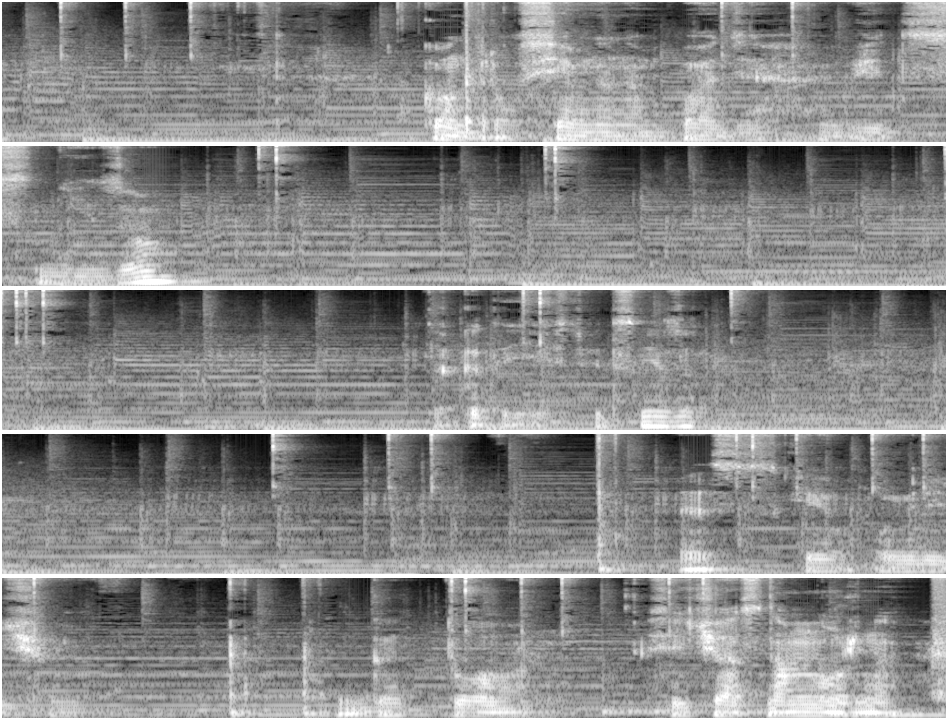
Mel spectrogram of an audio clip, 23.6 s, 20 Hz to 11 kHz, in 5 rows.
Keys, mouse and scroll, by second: 0.6 middle click, 2.3 ctrl+KP_7, 3.6-4.0 shift+middle drag, 16.1 middle click, 17.1 s, 18.1-18.5 middle drag, 18.7 middle drag, 20.0 g, 21.4 middle drag, 22.2 middle click.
